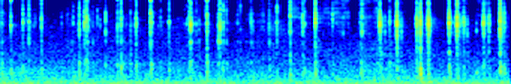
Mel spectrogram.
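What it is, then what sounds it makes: Plastic laptop keyboard being typed on. Long-nailed fingers type on the black plastic keyboard of an open laptop. It produces a quick, uneven run of soft, sharp clicks that are bright and thin with almost no low end. Each click stops dead with no ring.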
